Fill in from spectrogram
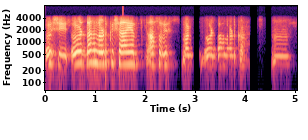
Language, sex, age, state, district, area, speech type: Kashmiri, female, 30-45, Jammu and Kashmir, Bandipora, rural, conversation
